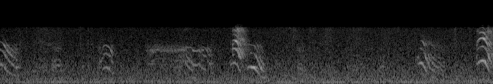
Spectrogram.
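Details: Week-old Komondor puppies give short squeaky whines and a few bending, rising-falling mews, with two sharper high yelps, scattered irregularly over a low steady hum.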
